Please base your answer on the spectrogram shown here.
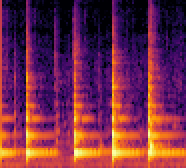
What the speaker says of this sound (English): F sharp sounds like this.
